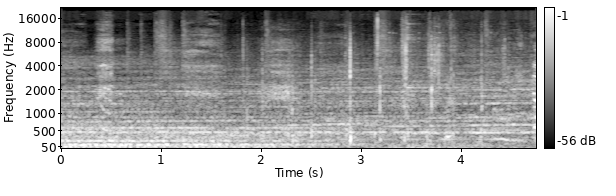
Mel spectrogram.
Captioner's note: whimpering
